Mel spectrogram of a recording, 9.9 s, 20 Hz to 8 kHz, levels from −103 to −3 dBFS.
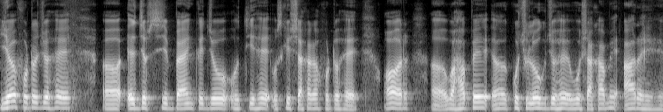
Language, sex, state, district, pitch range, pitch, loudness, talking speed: Hindi, male, Uttarakhand, Tehri Garhwal, 125-140 Hz, 130 Hz, -16 LUFS, 180 wpm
